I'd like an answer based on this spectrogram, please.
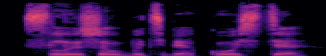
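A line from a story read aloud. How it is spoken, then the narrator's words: Laughing. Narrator (Russian): хохотнула я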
